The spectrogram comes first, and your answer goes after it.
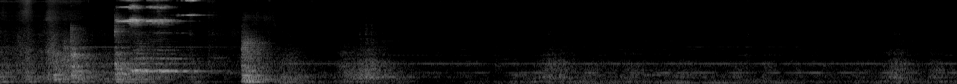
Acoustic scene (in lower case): elevator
